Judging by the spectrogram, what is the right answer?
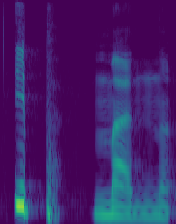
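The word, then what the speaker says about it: Ip Man: et son nom s'appelle Ipman. Donc pour la bonne prononciation, je vais dire IPman pour que tout le monde la note bien parce que j'ai vu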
